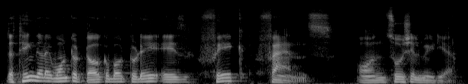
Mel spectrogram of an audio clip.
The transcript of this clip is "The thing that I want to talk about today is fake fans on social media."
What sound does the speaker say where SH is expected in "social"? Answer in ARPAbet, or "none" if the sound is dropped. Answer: SH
